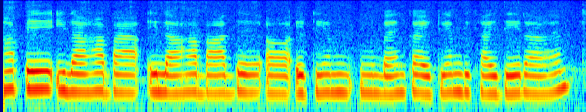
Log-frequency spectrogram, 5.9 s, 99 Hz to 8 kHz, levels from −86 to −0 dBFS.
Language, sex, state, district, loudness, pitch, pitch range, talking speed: Hindi, female, Bihar, Kishanganj, -17 LUFS, 215 Hz, 210-225 Hz, 135 wpm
